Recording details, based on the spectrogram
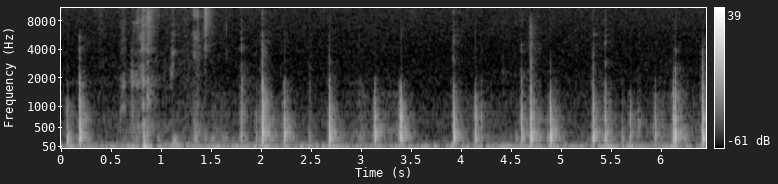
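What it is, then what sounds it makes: Leather-bound journal. Fingertips and nails tap and scratch the cover of a solid, dark red leather-bound journal with a brass owl emblem. About twenty-two short, dry, muted taps land in an uneven rhythm, with faint scratching between them. Each tap dies away almost instantly.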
